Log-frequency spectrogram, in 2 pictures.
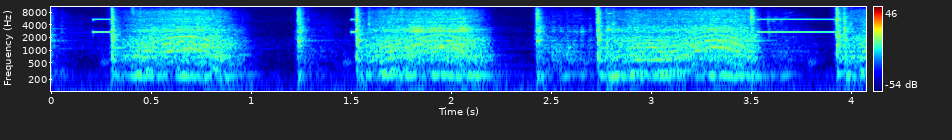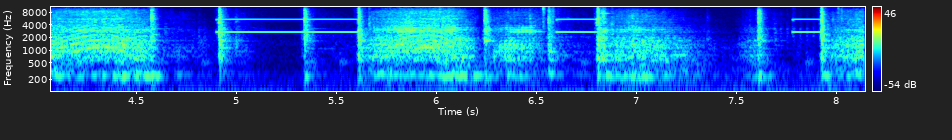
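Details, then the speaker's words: Barn-find later-model 1998 Jeep Cherokee XJ, long sat, on jumper cables and a booster pack: repeated short, slow, laboured cranking bursts that never fire, with some oil pressure; the battery is too weak to spin it. "well we did get a little bit of oil pressure even as slow as she's turning over so that's a good sign uh i don't know if these jumper cables and this booster pack is gonna work"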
